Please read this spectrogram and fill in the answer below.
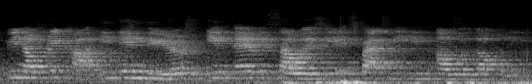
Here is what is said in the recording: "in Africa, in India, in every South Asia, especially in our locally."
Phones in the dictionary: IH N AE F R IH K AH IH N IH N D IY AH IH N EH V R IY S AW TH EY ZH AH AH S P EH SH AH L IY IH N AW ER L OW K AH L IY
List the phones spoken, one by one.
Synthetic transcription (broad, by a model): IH N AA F R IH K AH IH N IH N D IY AH IH N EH R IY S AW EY Z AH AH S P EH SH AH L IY IH N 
